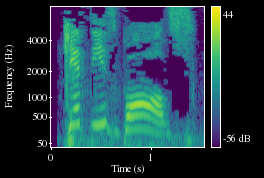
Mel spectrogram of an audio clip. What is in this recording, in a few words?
female; get these balls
